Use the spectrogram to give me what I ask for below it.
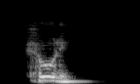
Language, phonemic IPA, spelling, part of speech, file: Moroccan Arabic, /ħaw.li/, حولي, noun, LL-Q56426 (ary)-حولي.wav
- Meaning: one-year-old sheep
